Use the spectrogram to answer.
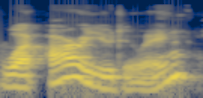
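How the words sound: The stress falls on the word are. "if I were to stress R"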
